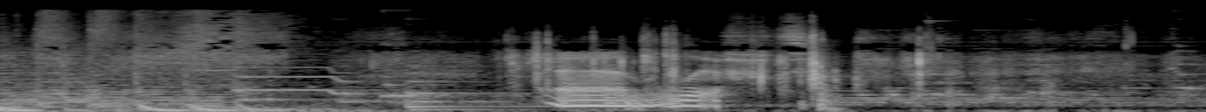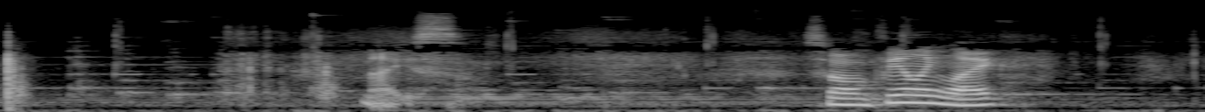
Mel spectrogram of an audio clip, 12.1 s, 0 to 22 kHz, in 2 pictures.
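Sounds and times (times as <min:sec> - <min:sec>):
faint background music: 0:00.0 - 0:12.0
paper and rubber block handled: 0:02.5 - 0:04.8.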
